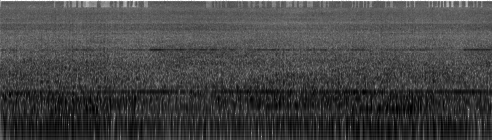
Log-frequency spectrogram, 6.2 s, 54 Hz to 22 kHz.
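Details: Sebo Automatic X5 upright vacuum running in use: steady loud roar with a hard buzzing hum and sometimes a squeal like a slipping belt, though no belt is involved; brush roll problem suspected; buzzing vibration.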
